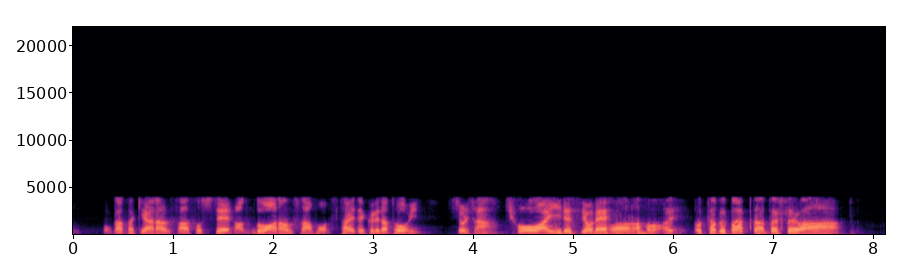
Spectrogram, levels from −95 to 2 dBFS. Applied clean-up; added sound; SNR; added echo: neural mask model DeepFilterNet 3.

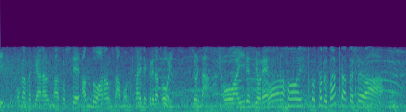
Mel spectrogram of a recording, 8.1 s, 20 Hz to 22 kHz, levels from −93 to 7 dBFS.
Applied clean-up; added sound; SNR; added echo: none; Train; 14 dB; none.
